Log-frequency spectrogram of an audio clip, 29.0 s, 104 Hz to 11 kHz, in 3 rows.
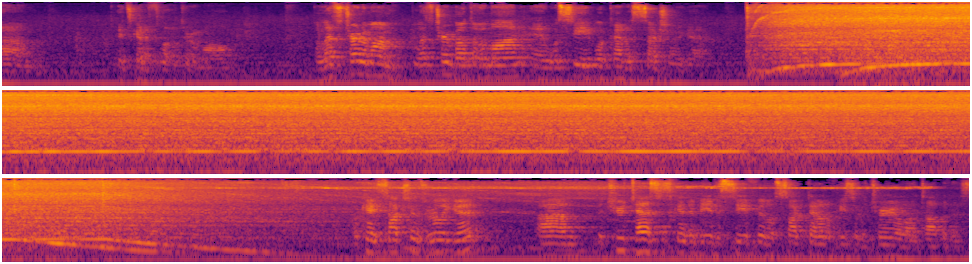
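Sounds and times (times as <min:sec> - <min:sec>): vacuum motors whining: 0:07.4 - 0:28.6
rushing air: 0:07.5 - 0:25.4.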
